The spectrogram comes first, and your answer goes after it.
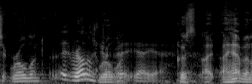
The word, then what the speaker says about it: Roland: When Roland runs, do you pronounce it Roland? Roland.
